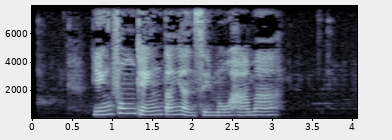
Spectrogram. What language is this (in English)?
Cantonese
